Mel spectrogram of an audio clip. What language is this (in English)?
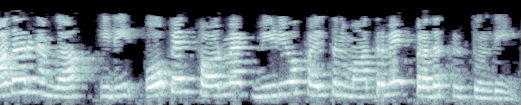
Telugu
